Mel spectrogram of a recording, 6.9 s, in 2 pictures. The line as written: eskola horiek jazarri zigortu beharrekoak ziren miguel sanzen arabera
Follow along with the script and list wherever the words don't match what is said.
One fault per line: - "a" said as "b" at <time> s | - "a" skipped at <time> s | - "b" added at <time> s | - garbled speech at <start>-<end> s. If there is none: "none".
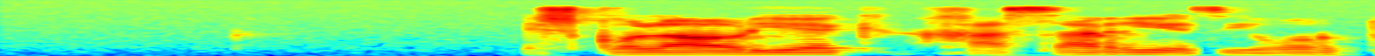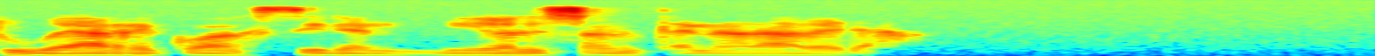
none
